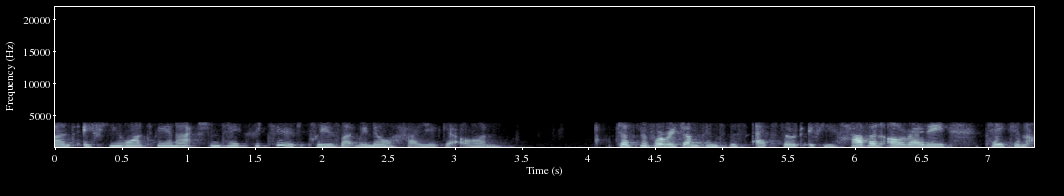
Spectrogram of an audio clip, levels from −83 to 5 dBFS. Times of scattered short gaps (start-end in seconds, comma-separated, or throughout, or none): none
